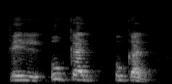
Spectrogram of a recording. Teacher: عین کو گلے کے مڈل سے ادا کریں گے وسط حلق سے، قوف کو اس کے مخرج سے ادا کریں گے، یعنی زبان کی جڑ و تالو کے نرم حصے سے.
